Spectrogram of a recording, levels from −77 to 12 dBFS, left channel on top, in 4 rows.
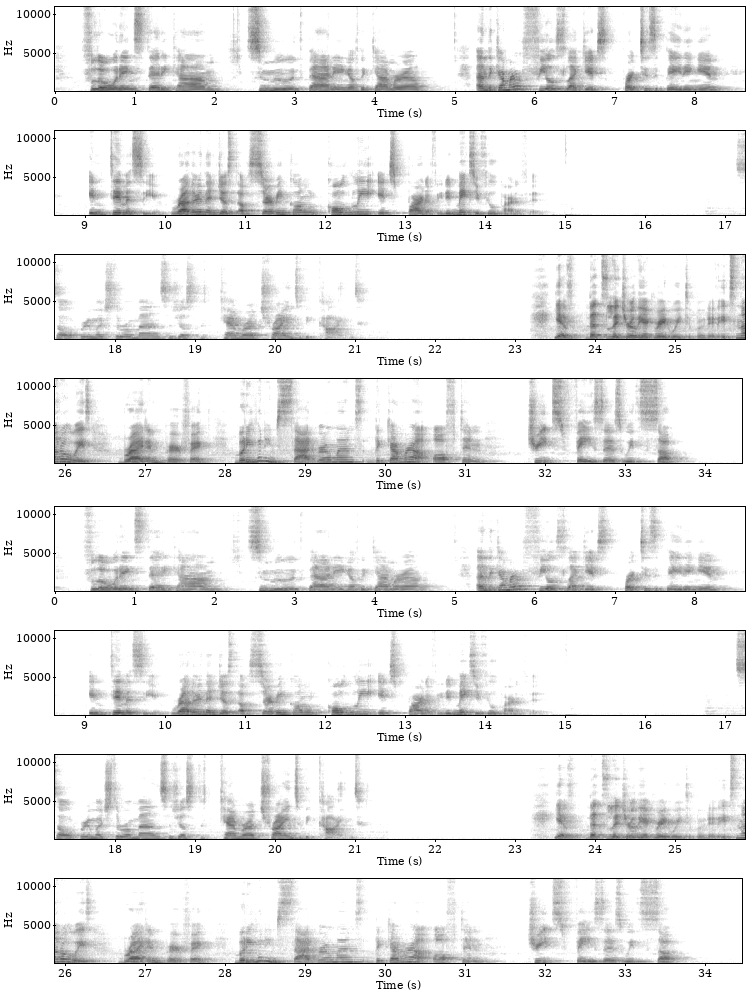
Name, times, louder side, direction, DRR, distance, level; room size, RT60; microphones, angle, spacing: voice 1, 0.4-2.1 2.4-4.6 5.1-8.3 9.1-14.5 23.2-31.3 31.8-33.6, left 3 dB, 50° left, 0.6 m, -28 dB
voice 2, 17.2-21.1, right 3 dB, 30° right, 0.6 m, -33 dB
7.2 x 5.0 x 5.3 m
head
